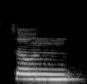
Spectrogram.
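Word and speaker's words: 四: And then four is S. S, yes, just pay attention to the tone.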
